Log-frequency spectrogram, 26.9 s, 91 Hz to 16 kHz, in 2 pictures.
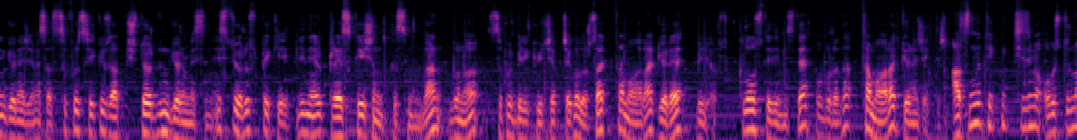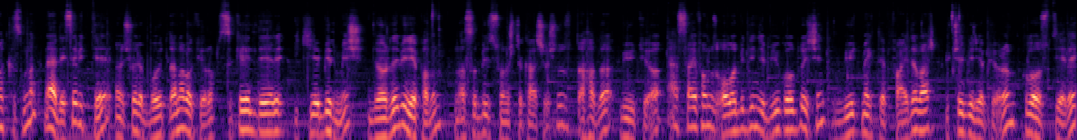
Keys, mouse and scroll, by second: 5.1 click, 6.5 click, 9.2 click, 10.1 click, 14.9 click, 18.0 click, 18.7 4, 20.4 middle click, 20.5 middle click, 20.5 middle click, 21.8 middle click, 23.1 middle click, 24.8 click, 25.2 3, 26.2 click.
